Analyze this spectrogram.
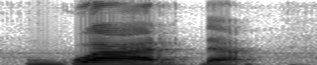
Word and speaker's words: guarda: Quando ele está acompanhado da letra A, ele tem o U pronunciado. Então, por exemplo, Guaraná, guarda.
